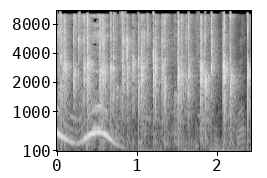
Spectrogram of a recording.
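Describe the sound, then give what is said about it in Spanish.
Scattered, irregular applause of several people clapping at a moderate pace for working women on Women's Day, opening with a brief swooping whistle-like tone that rises, dips and rises again before fading. “Un aplauso para todas las mujeres trabajadoras.”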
